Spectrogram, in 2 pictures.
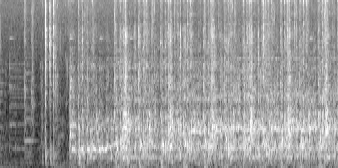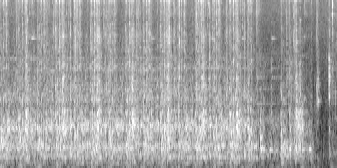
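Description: Baby Lock Sashiko sewing machine running steadily as it sews long, closely spaced running stitches, a dense even run of needle strokes. It starts about a second in and stops near the end.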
